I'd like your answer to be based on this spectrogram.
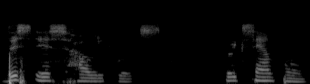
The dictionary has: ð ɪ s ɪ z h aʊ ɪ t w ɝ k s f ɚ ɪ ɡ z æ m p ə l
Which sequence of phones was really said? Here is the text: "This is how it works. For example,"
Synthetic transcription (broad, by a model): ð ɪ s ɪ z h aʊ ɪ t w ɝ k s f ɚ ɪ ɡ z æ m p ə l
